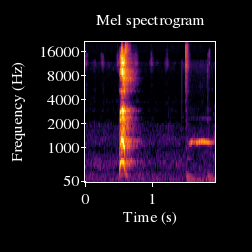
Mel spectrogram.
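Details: Rudy, a female Pomeranian around 8 years old, gives a single sharp, high bark, apparently to protect, frightening her housemate Pomeranian into hiding under a bed; a faint whistle-like tone follows.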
